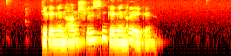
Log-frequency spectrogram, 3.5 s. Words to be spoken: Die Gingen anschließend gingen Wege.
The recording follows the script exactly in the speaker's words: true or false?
true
